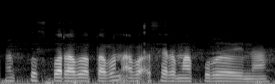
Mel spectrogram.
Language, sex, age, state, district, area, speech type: Santali, female, 60+, Odisha, Mayurbhanj, rural, spontaneous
